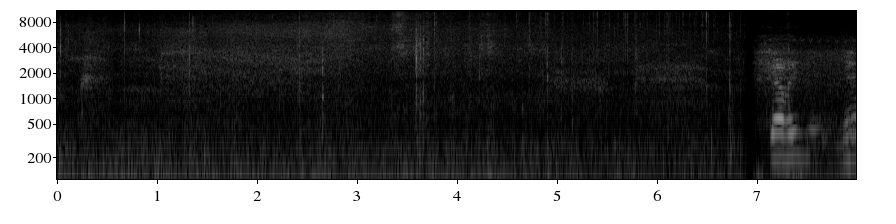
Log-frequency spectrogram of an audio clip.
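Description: A wood fire crackles and pops up close.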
